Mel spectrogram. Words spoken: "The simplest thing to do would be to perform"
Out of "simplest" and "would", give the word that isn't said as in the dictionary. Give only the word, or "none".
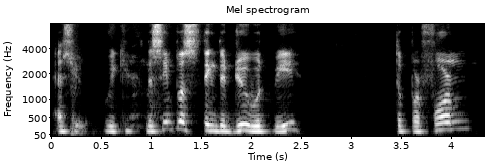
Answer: none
